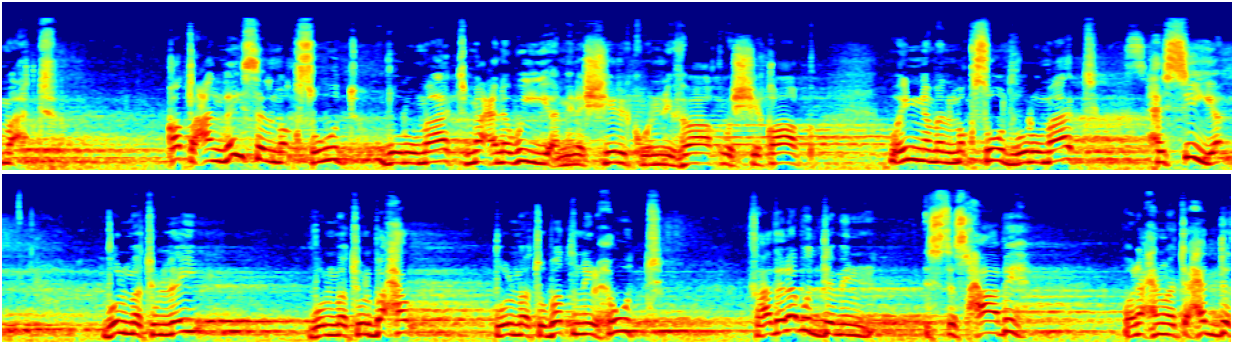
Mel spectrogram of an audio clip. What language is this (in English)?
Arabic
